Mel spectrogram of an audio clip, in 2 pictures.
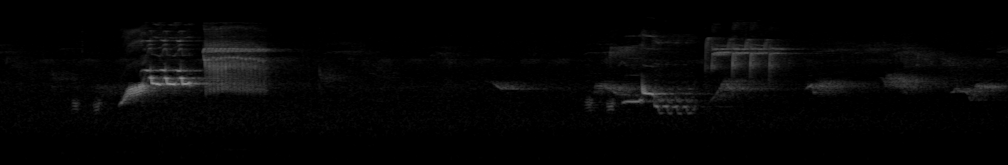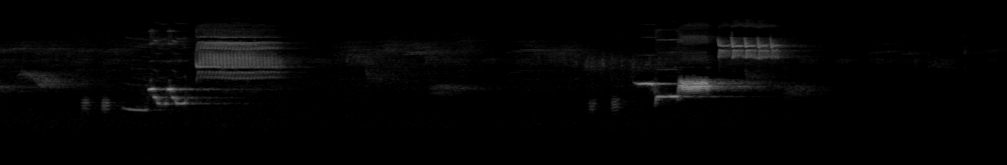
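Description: Birds singing: several short bursts of chirps and trills, the loudest about a second in and near the end, with fainter notes in between.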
